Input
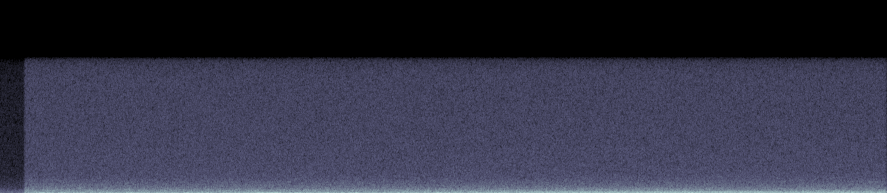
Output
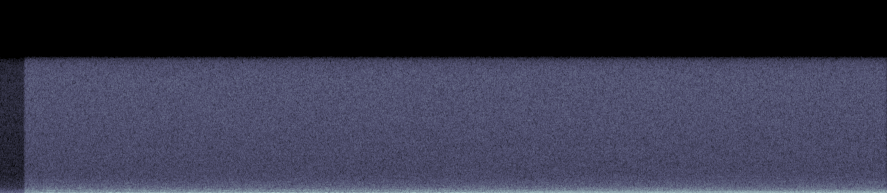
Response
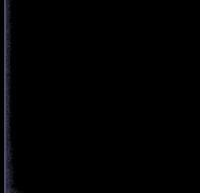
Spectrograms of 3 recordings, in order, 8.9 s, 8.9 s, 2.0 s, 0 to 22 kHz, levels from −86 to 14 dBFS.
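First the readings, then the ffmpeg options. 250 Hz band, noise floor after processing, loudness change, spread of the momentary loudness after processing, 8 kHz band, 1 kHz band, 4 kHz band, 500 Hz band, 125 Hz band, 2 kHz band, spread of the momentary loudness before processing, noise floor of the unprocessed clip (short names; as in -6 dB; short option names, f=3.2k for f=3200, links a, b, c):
-3.5 dB, -26 dBFS, -3.0 dB, 3 LU, +4.0 dB, -3.0 dB, 0.0 dB, -2.5 dB, -4.5 dB, -2.0 dB, 5 LU, -24 dBFS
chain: -filter_complex "[0:a]highshelf=f=6.3k:g=11,acrossover=split=220|1000|2300[a][b][c][d];[a]alimiter=limit=-14dB:level=0:latency=1[e];[e][b][c][d]amix=inputs=4:normalize=0[f];[1:a]atrim=start_sample=2205[g];[f][g]afir=irnorm=-1:irlink=0"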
